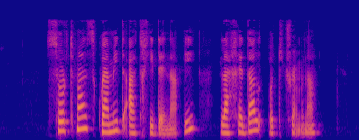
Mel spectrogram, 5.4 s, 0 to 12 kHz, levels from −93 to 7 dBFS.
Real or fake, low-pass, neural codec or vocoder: real; 7.2 kHz; none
